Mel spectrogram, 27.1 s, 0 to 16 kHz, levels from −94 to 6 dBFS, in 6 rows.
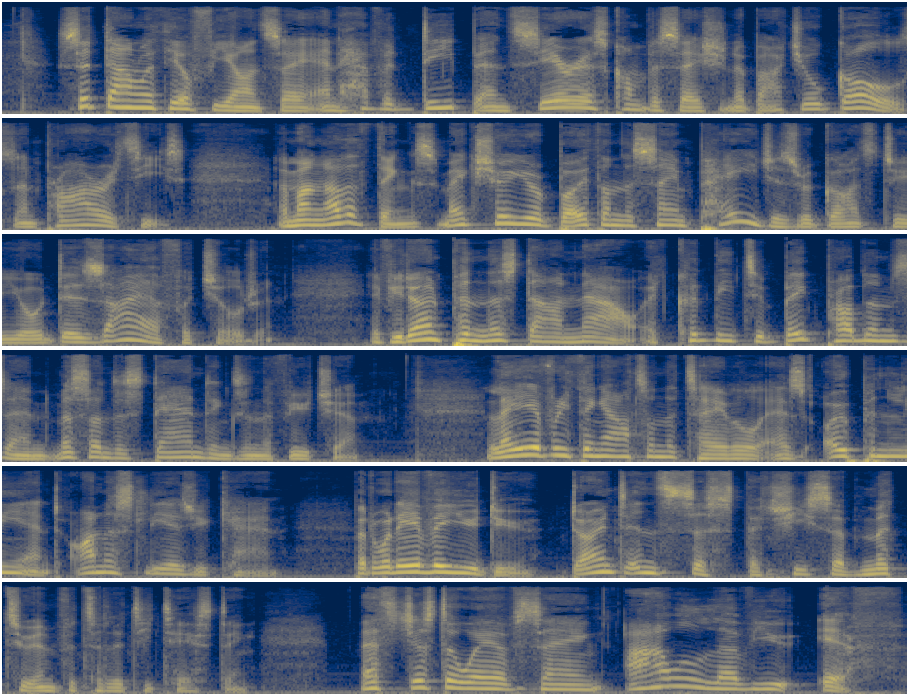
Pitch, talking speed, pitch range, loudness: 160 Hz, 200 wpm, 125-190 Hz, -20 LUFS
